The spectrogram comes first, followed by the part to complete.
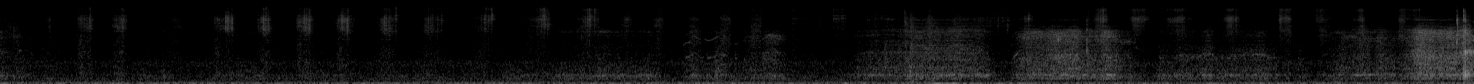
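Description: Safety razor blade scraping over stubble on the neck in short, quick strokes, faint, about three a second, with a softer rubbing stretch partway through.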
